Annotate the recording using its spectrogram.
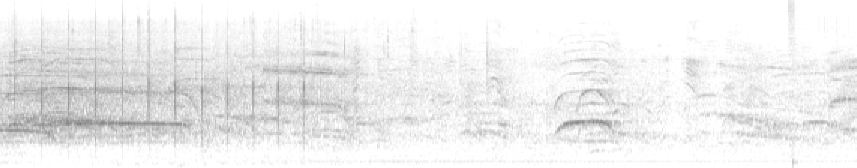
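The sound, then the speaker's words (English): An audience at a live music show applauds guest musicians being brought on stage, a dense wash of clapping with sharp individual claps standing out early on, then shouts and cheers swell briefly before settling into a lighter murmur of clapping and voices. “we all give them a round of applause.”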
